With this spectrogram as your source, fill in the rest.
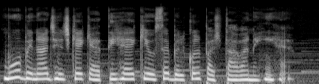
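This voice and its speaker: Female recap narrator, slightly high voice, smooth and even scripted storytelling. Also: brisk, soft background music.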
